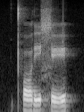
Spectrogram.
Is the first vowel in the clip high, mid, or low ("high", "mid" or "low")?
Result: mid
